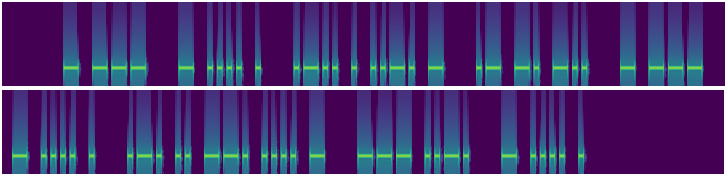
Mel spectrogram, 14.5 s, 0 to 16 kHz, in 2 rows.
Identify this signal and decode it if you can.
Morse code, heard as a keyed tone, about 25 wpm, 700 Hz. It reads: TO THE LEFT AND TO THE RIGHT OF THE
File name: Sets of 9 Words - 25wpm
